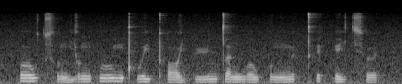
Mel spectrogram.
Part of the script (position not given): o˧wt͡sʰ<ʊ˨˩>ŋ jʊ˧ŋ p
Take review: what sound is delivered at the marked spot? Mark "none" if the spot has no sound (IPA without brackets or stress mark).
ʊ˨˩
